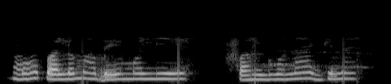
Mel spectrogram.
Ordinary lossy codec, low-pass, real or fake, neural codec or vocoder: MP3, 16 kbps; 3.6 kHz; real; none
